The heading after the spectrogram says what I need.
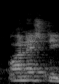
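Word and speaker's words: honesty: अब आप कहोगे इसको ऑनेस्टी नहीं पढ़ते क्योंकि इसमें एच रहता है। वो क्या रहता है? एच क्या रहता है? साइलेंट रहता है। क्या रहता है? साइलेंट रहता है। तो इसको अपन ऑनेस्टी पढ़ते हैं।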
